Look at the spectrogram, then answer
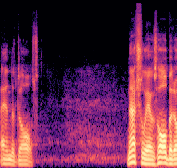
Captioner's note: audience laughing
